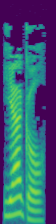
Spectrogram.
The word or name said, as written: yagil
